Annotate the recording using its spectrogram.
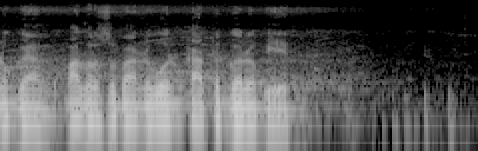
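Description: A gamelan ensemble plays loudly through loudspeakers, then stops.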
